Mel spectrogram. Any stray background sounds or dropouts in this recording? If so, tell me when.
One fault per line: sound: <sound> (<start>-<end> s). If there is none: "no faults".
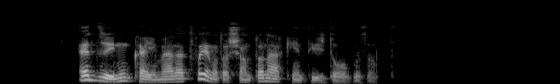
no faults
